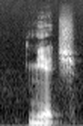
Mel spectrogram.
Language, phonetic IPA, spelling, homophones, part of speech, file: Polish, [mʲjɛ̇t͡ɕ], miedź, mieć, noun, Pl-miedź.ogg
